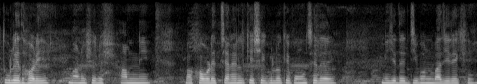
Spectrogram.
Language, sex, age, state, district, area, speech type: Bengali, female, 45-60, West Bengal, Darjeeling, urban, spontaneous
